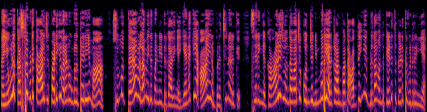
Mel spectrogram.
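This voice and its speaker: A shrill, fiery cartoon college girl. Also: animated, sharp tone, full character voice. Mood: annoyed scolding. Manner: scolding, exasperated, rapid-fire complaints. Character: fiery young female college student. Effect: pitch-raised voice. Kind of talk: cartoon voice acting.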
